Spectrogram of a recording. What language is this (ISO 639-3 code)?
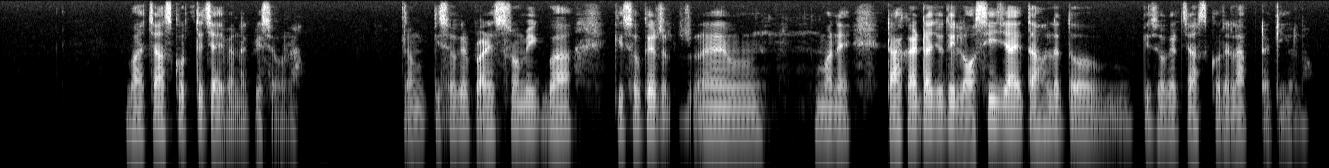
ben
